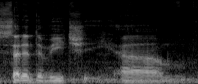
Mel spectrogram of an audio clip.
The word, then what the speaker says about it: Civitavecchia: When you get off the ship in Rome, or actually you're getting off in, if I'm pronouncing it right, it's Civitavecchia.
